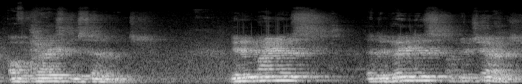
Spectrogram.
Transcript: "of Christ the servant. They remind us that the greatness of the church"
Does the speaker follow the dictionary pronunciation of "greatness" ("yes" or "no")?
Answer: no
